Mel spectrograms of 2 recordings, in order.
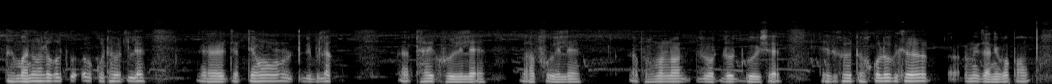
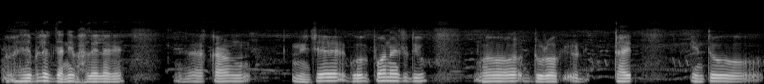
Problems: none marked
